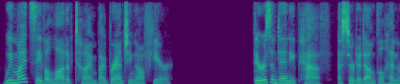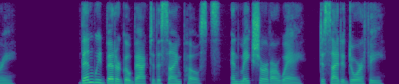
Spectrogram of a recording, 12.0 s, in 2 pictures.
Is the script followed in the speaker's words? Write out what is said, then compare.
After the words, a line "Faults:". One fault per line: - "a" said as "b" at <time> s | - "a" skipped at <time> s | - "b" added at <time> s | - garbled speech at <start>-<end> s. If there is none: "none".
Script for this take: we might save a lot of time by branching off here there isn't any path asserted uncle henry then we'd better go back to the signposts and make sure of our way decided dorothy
we might save a lot of time by branching off here there isn't any path asserted uncle henry then we'd better go back to the signposts and make sure of our way decided dorothy
Faults:
none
